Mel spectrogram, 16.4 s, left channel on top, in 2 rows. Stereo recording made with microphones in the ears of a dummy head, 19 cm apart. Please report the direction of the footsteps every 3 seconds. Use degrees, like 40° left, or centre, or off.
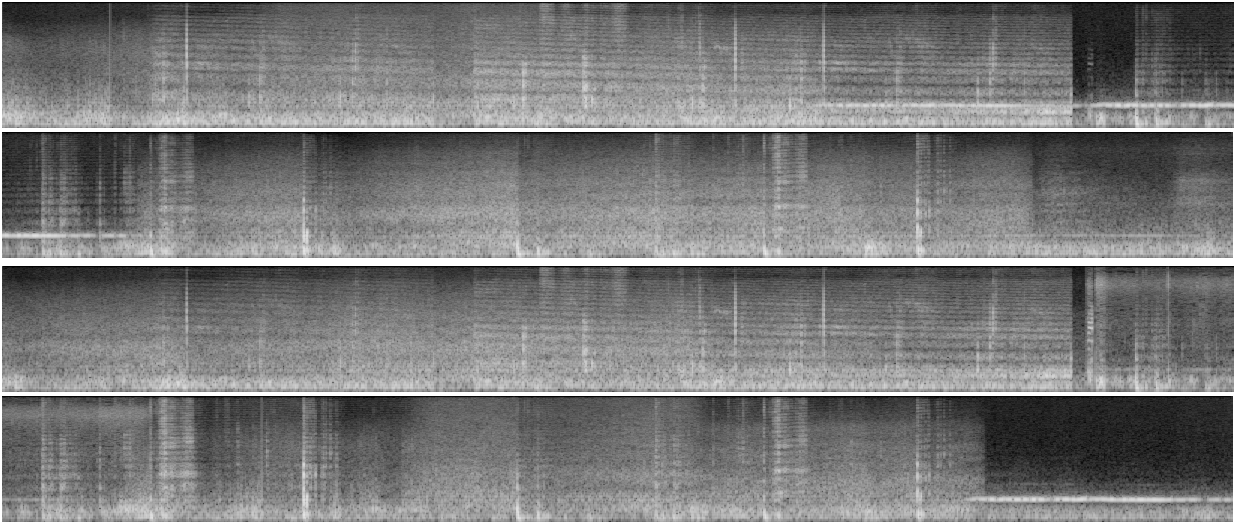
10° left, centre, 40° right, 50° right, centre, off.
